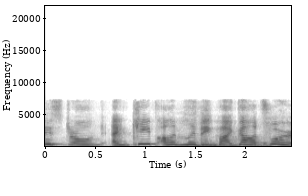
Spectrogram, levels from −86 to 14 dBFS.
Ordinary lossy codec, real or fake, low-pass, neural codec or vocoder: AAC, 48 kbps; fake; 7.2 kHz; autoencoder, 48 kHz, 32 numbers a frame, DAC-VAE, trained on Japanese speech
